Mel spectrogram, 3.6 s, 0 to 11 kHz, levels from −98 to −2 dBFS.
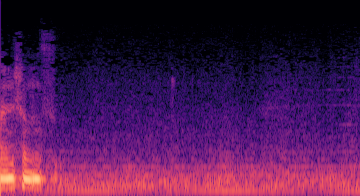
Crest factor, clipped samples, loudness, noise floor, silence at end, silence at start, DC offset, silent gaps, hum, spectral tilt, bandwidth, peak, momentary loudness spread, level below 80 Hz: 18 dB; under 0.1%; -25 LUFS; -39 dBFS; 0 s; 0 s; under 0.1%; none; none; -10.5 dB/octave; 4 kHz; -10 dBFS; 19 LU; -44 dBFS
